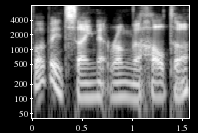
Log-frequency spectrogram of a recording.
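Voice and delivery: ordinary talk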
